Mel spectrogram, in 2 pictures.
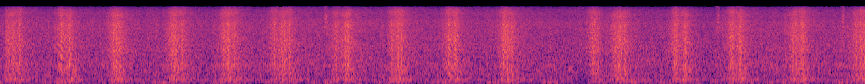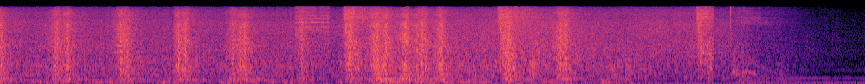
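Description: Water splashes in quick, even strokes as a swimmer moves through it.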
